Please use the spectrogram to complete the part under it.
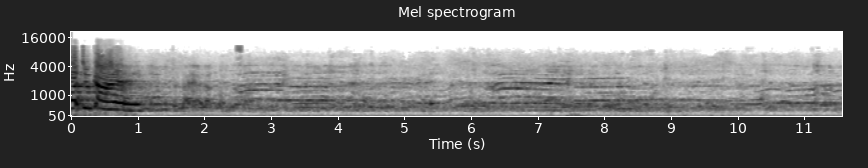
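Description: A woman sobs and weeps quietly.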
